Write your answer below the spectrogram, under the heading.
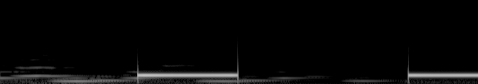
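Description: Two long, steady electronic ringback tones, each about a second, sound loud and clear over soft background music, with a pause between them, as an outgoing phone call to an internet expert at Internetstiftelsen waits to connect.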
